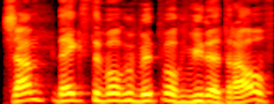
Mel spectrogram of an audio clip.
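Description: A man's voice: high voice, measured pace, no echo, clean studio sound. A man speaking casually and playfully as the game master and host of a podcast. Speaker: game master and storyteller of a pen-and-paper podcast. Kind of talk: casual podcast sign-off and thanks.

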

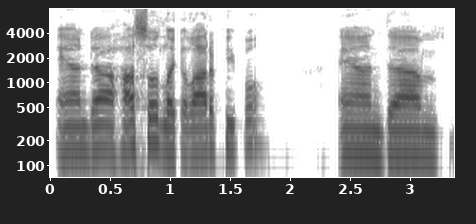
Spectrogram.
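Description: A man from Russia, a company founder, answering interview questions in a relaxed, easygoing way. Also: a little high, unhurried, clean tone, dry recording, clean studio sound. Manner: relaxed, laid-back.

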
